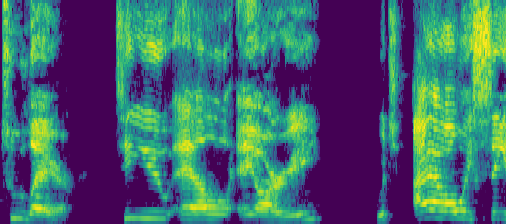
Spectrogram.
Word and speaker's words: Tulare: Tulare. I think you might have mentioned to Mary, but is that in Los Angeles? Oh, that's how you say it. Tulare. Oh, okay. Well, I mispronounced it.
